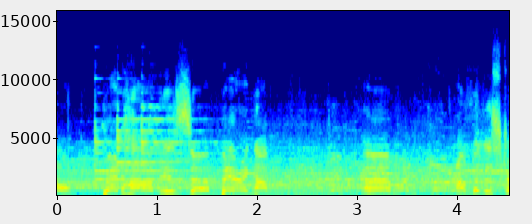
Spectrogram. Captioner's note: bell rings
